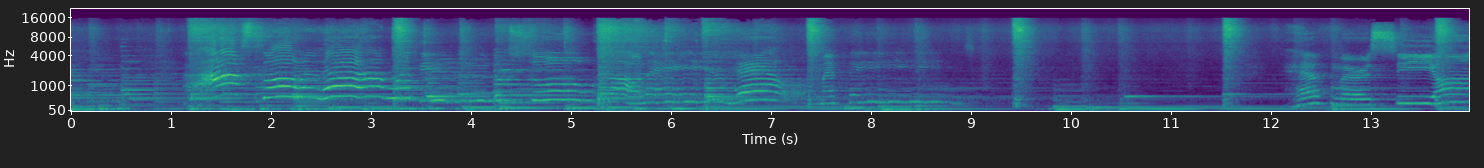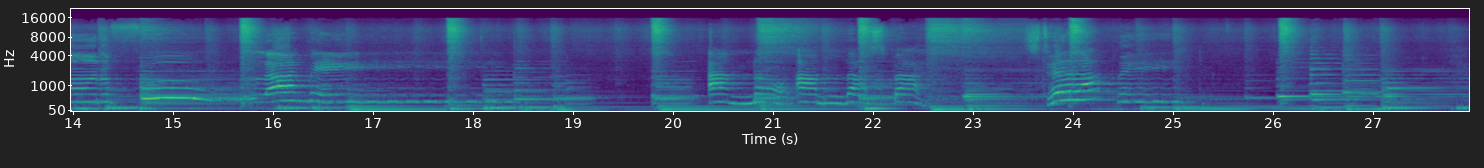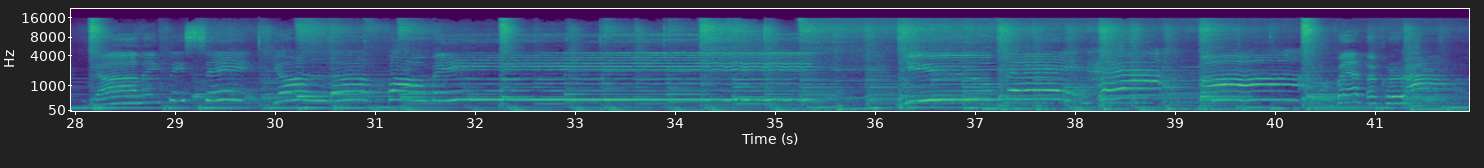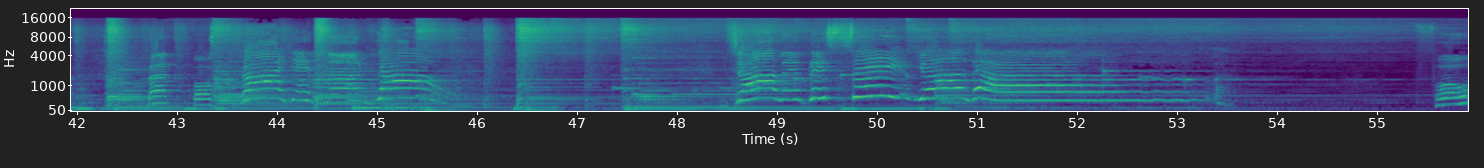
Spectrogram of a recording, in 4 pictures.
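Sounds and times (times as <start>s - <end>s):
song with singer over instruments: 28.2s - 46.4s, 48.5s - 55.9s.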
